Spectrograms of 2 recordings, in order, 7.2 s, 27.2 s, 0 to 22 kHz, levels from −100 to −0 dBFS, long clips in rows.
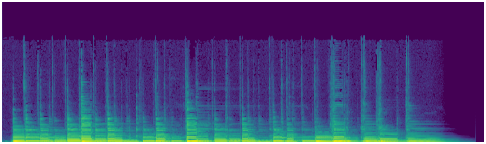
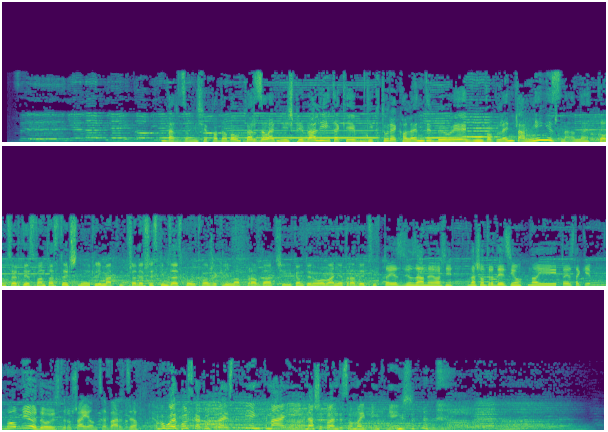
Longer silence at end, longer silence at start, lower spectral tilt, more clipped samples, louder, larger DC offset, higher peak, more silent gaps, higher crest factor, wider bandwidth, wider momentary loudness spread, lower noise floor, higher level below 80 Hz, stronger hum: first, 0.55 s vs 0.35 s; second, 0.15 s vs 0.35 s; first, -9 dB/octave vs -5 dB/octave; neither; about the same, -17 LUFS vs -15 LUFS; neither; about the same, 0 dBFS vs 0 dBFS; neither; about the same, 16 dB vs 14 dB; second, 7 kHz vs 11.5 kHz; second, 9 LU vs 13 LU; about the same, -44 dBFS vs -42 dBFS; second, -52 dBFS vs -38 dBFS; neither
